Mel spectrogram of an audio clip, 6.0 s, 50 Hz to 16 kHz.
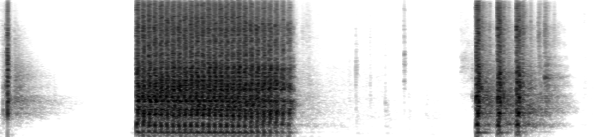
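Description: A Tokyo Marui MP7 gas blowback airsoft gun fires a single sharp shot, then a long rapid full-auto burst of about a second and a half, then a short quick string of shots, loud and close with silence between.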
